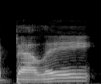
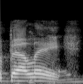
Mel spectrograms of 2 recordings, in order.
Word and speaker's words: ballet: So ballet, you could put stress on the last part or the first part, depending on how you say it.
